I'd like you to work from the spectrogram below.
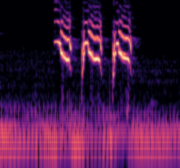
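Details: Yellow rose-ringed parakeet, a ringneck parrot kept as a pet, gives three loud harsh squawks in quick succession, each about a fifth of a second long, over a low background hum.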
